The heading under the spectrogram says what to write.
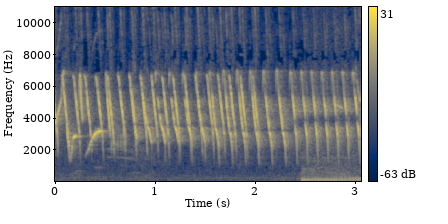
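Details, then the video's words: A pair of actively singing canaries trade song: quick downslurred chirps repeated in a rapid rhythm, one soft rising whistle near the start, and a low hum entering for the last half second. "SUARA KICAUAN KENARI GACOR SALING BERSAUTAN"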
